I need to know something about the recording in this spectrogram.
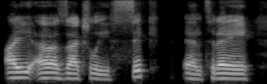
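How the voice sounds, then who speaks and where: A man hosting a casual livestream, talking in a chatty, rambling way while congested and hoarse from a cold. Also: mid-range voice, steady tone, moderate pace, a little mellow, no room sound, clean studio sound. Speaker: livestream host.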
